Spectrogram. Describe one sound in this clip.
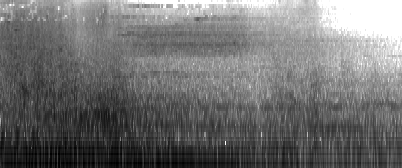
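A game's victory fanfare blares loudly and fades out.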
